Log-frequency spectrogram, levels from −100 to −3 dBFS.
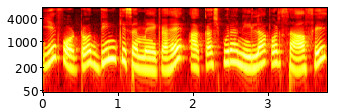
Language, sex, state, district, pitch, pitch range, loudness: Hindi, female, Bihar, Katihar, 245 Hz, 210-290 Hz, -15 LUFS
